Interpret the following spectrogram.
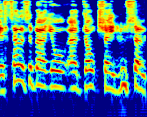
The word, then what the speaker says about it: Dolce Lusso: tell us about your adult shade lusso cakes am i pronouncing it right yes you are um i am a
